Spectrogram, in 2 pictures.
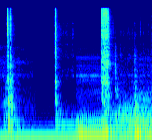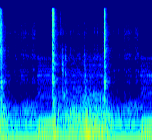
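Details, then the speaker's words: Chaffoteaux & Maury Nexia boiler after a control board repair for a blown fuse: a relay clicks about once a second over a low hum, with intermittent contacts when the board is moved. "Elle fait quand même ce cliquetis, c'est bizarre là. Il y a des faux contacts quand je bouge la carte."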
